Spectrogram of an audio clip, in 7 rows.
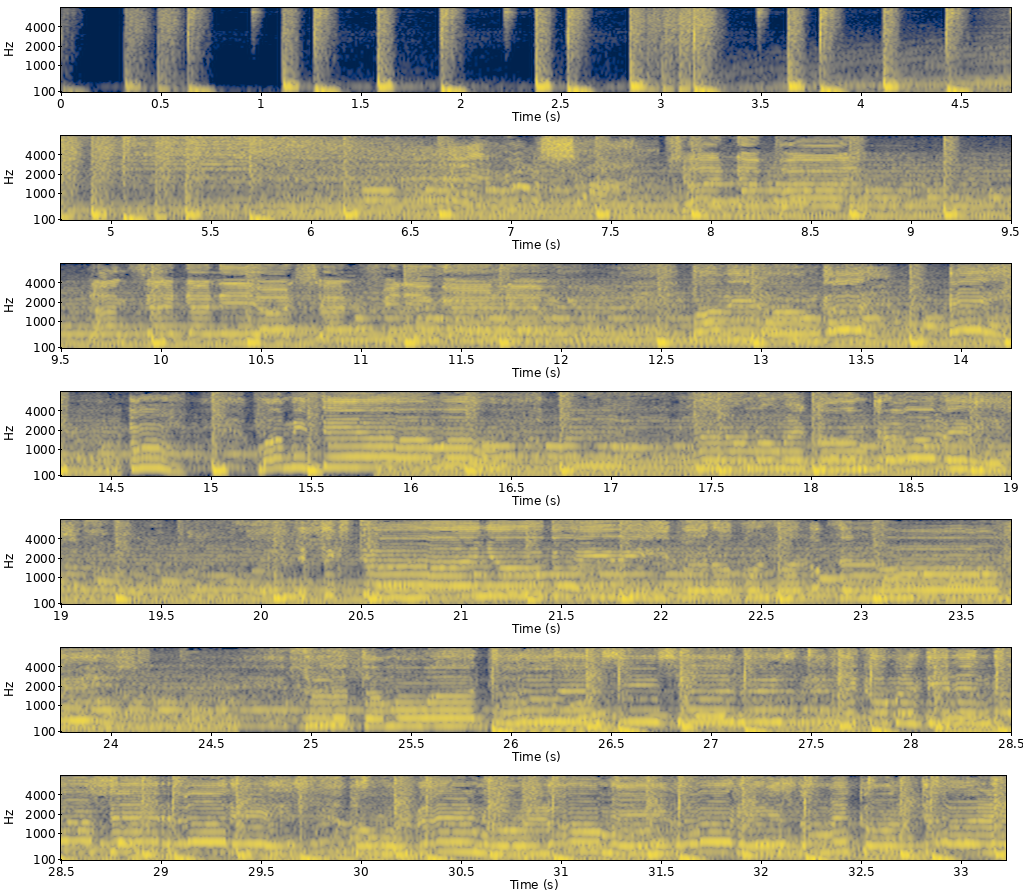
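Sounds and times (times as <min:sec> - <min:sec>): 
moombahton music at 95 bpm: 0:00.0 - 0:33.2.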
